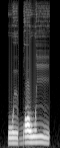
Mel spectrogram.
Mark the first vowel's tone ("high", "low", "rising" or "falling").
low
